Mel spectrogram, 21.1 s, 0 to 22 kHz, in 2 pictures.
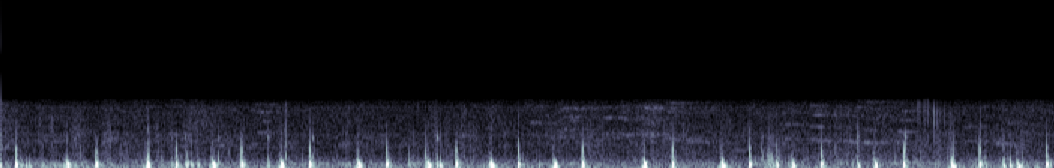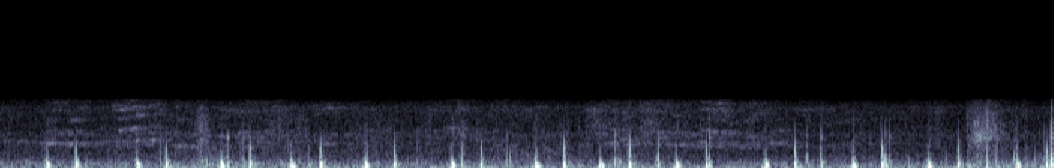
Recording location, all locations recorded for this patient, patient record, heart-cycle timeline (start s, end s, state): tricuspid valve (TV)
aortic valve (AV)+pulmonary valve (PV)+tricuspid valve (TV)+mitral valve (MV)
#Age: Child
#Sex: Female
#Height: 126.0 cm
#Weight: 24.4 kg
#Pregnancy status: False
#Murmur: Absent
#Murmur locations: nan
#Most audible location: nan
#Systolic murmur timing: nan
#Systolic murmur shape: nan
#Systolic murmur grading: nan
#Systolic murmur pitch: nan
#Systolic murmur quality: nan
#Diastolic murmur timing: nan
#Diastolic murmur shape: nan
#Diastolic murmur grading: nan
#Diastolic murmur pitch: nan
#Diastolic murmur quality: nan
#Outcome: Normal
#Campaign: 2015 screening campaign
0.00	10.14	unannotated
10.14	10.28	S1
10.28	10.42	systole
10.42	10.54	S2
10.54	10.98	diastole
10.98	11.10	S1
11.10	11.26	systole
11.26	11.38	S2
11.38	11.88	diastole
11.88	12.02	S1
12.02	12.17	systole
12.17	12.28	S2
12.28	12.72	diastole
12.72	12.86	S1
12.86	13.01	systole
13.01	13.14	S2
13.14	13.42	diastole
13.42	13.54	S1
13.54	13.71	systole
13.71	13.84	S2
13.84	14.14	diastole
14.14	14.28	S1
14.28	14.44	systole
14.44	14.56	S2
14.56	15.01	diastole
15.01	15.16	S1
15.16	15.32	systole
15.32	15.44	S2
15.44	15.86	diastole
15.86	16.00	S1
16.00	16.15	systole
16.15	16.28	S2
16.28	16.50	diastole
16.50	16.64	S1
16.64	16.80	systole
16.80	16.92	S2
16.92	17.28	diastole
17.28	17.40	S1
17.40	17.58	systole
17.58	17.70	S2
17.70	18.14	diastole
18.14	18.28	S1
18.28	18.46	systole
18.46	18.57	S2
18.57	19.04	diastole
19.04	19.16	S1
19.16	19.37	systole
19.37	19.48	S2
19.48	19.78	diastole
19.78	19.92	S1
19.92	20.07	systole
20.07	20.20	S2
20.20	20.68	diastole
20.68	20.80	S1
20.80	21.09	unannotated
